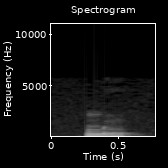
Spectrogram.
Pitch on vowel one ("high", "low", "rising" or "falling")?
low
